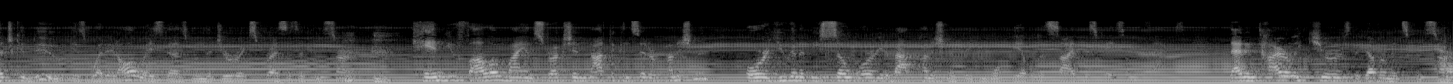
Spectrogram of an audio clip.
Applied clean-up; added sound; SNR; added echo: none; Musical instrument; 0 dB; none.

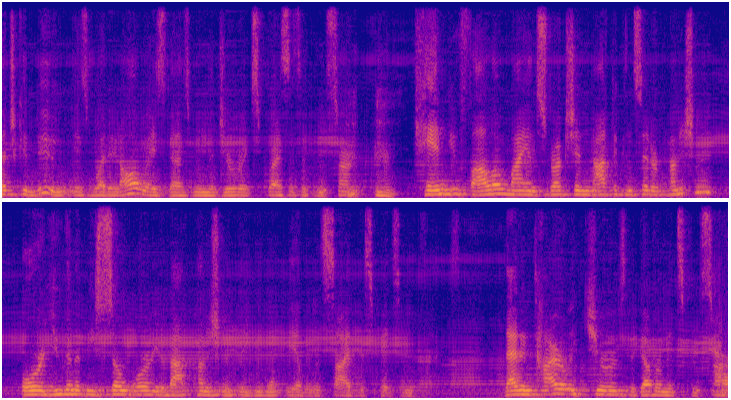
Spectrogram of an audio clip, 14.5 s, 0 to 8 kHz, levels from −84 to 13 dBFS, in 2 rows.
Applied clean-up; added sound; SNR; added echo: neural separator model SepFormer DNS4.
